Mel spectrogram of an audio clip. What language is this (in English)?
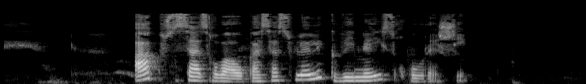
Georgian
